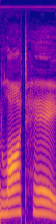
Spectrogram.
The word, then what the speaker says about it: latte: this word and go why are they saying latte it looks like lat in english again it's an italian word so we're pronouncing it the way they would latte so it's made with espresso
